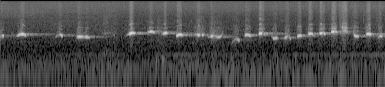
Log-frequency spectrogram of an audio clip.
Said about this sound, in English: Sometimes I'd go around the room and I'd whistle.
